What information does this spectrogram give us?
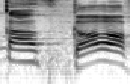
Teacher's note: زبان کی جڑ اور تالو کے سخت حصے سے ادا ہوگا کاف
